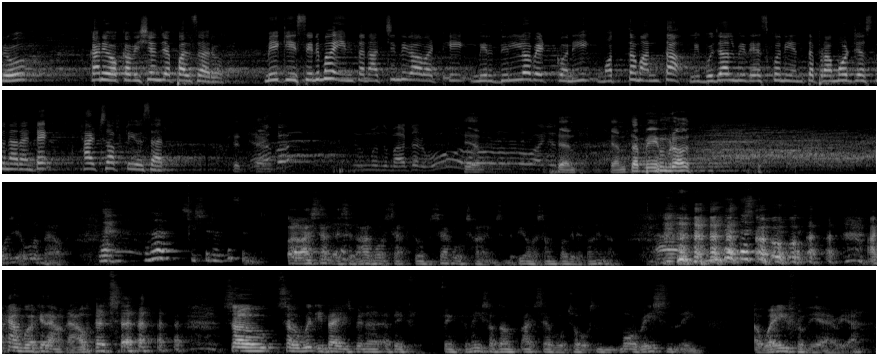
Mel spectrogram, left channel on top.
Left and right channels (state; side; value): different; both; correlation 0.01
